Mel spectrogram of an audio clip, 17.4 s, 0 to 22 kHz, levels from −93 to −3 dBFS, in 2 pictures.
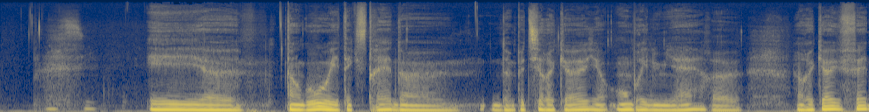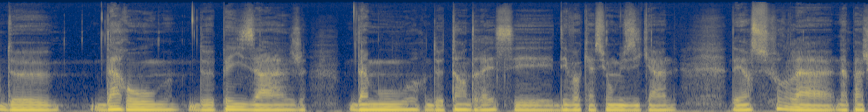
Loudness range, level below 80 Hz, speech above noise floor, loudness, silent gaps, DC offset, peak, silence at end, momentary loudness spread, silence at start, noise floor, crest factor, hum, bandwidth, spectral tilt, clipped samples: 2 LU; -34 dBFS; 27 dB; -20 LUFS; none; under 0.1%; 0 dBFS; 0 s; 16 LU; 0.35 s; -46 dBFS; 20 dB; none; 19 kHz; -6 dB/octave; under 0.1%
